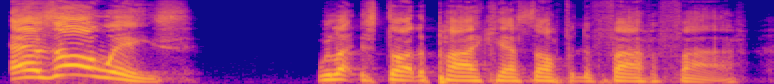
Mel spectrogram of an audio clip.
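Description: A man's voice: fairly high pitch, wildly swooping pitch, normal speed, husky, no echo, studio quality. An American man hosting a podcast in a casual, conversational style with a jokey, informal manner. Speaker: podcast host.

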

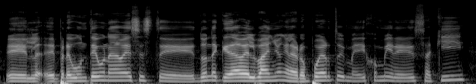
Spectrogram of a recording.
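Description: Peruvian man, relaxed co-host, pitch a bit high, reflective and agreeable. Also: brisk, clean tone. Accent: Peruvian Spanish. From Peru. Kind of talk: casual chat.

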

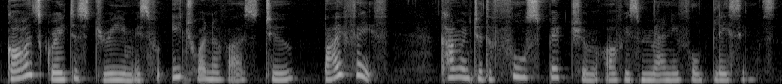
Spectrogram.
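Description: A woman reading a scripted devotional in a measured, earnest way. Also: fairly high pitch, darkish tone, slightly rough. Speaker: devotional reader.

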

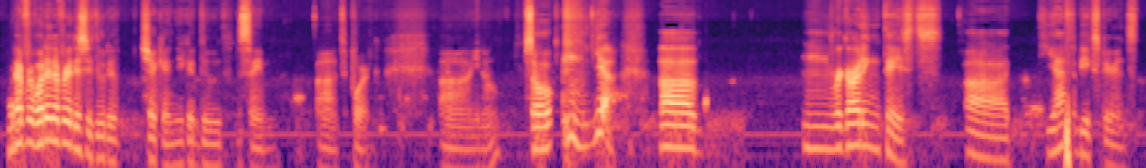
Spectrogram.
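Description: A man's voice: mid-range voice, sing-song, moderate pace, fairly bright tone, poor audio. A young man with a Southern Californian accent, chatting casually as a guest, rambling with many fillers and restarts. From Philippines. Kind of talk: casual chat.

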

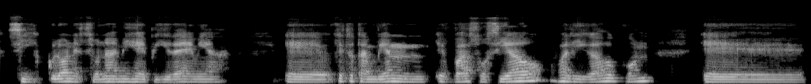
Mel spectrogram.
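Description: Gravelly Chilean male teacher. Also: medium pitch, fairly bright tone. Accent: Chilean Spanish. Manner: rambling, with many fillers and checks like "¿ya?". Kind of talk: recorded class lecture.

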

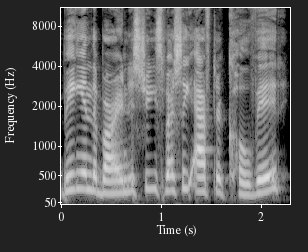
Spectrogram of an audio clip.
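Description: A woman's voice: fairly high pitch, racing, dry recording, clean studio sound. A young woman co-hosting a casual podcast about bar life. She gushes, repeats herself and restarts her sentences a lot. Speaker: podcast co-host and bartender. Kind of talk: casual chat.

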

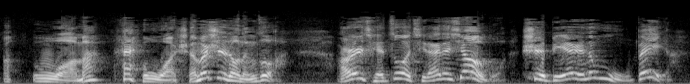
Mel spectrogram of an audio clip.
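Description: Husky, swooping, cocky braggart. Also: male voice, high voice, big pitch swings, a little slow, pushed and bright, heavily acted. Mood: boastful, cocky. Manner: bragging, exaggerated. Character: boastful, cocky male job applicant. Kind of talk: radio drama acting.

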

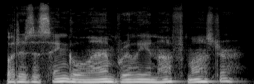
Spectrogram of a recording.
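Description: A man's voice: lowish voice, level tone, normal speed, warm tone, natural voice. A man voicing a grown male Jedi knight who answers politely but evasively. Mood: guarded. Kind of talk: audiobook character voice.

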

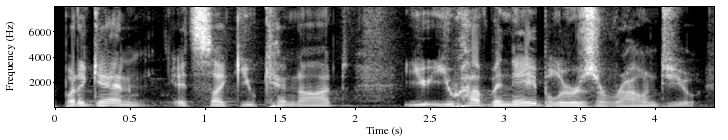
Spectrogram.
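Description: Gravelly-voiced man hosting a commentary show. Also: medium pitch, moderate pace, a little mellow. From Canada. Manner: emphatic, many fillers and restarts. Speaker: podcast host. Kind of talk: opinionated solo commentary. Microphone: desk microphone.

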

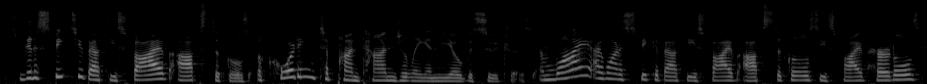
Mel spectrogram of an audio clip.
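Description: A woman with a Long Island New York accent hosting an informal solo talk as a teacher, emphatic and repeating phrases for stress. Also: mid-range voice. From Long Island, New York, United States. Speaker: podcast host and yoga philosophy teacher. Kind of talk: informal solo spoken lecture.

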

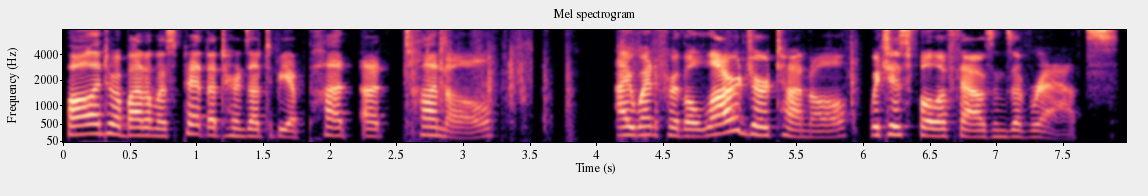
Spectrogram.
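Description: A woman's voice: medium pitch, normal speed, bright, forceful tone, a little hiss or hum. A woman chatting casually as a podcast co-host, recounting things with wry, sardonic asides. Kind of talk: casual chat, recounting a gamebook playthrough.

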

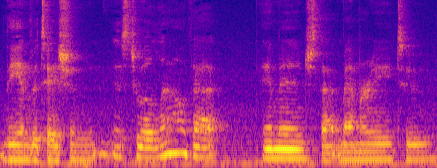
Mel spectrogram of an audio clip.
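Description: A low-pitched man guides a meditation gently and without hurry. His phrases come with long, restful gaps between them. The room adds a clear echo, and there is faint noise in the background. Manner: gentle, unhurried, with long pauses.

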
